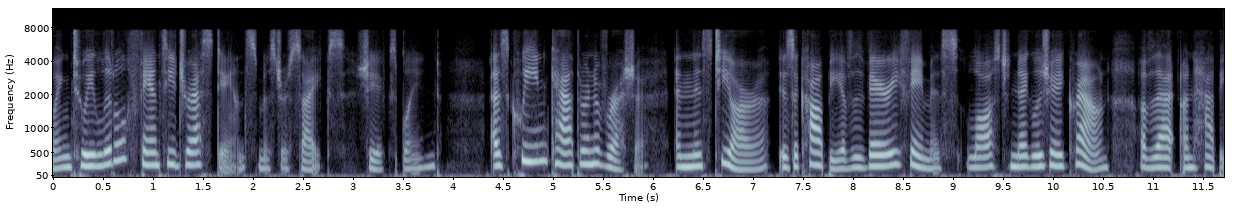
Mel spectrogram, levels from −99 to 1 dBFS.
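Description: No technical faults can be heard anywhere in the speech. The G.722 wideband telephone coding path shows in the top of the spectrum stopping near 7.7 kHz, and its coding leaves at most a faint trace, which fits the full 64 kbit/s mode.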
